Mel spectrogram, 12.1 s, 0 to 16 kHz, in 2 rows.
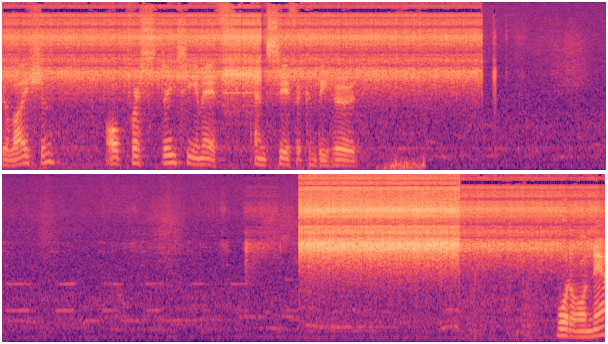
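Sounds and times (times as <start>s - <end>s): radio receiver hiss through speaker: 0.0s - 5.0s, 8.2s - 12.0s.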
